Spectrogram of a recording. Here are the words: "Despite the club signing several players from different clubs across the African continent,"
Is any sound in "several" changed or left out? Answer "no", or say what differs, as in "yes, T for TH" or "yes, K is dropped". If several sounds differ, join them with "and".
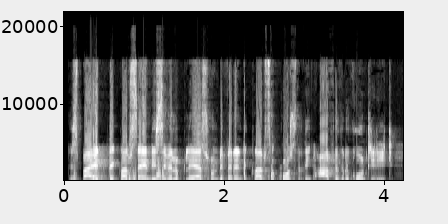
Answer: yes, R is dropped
